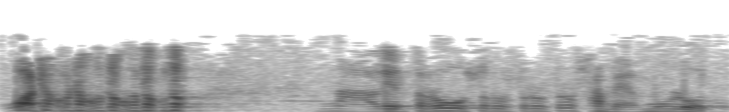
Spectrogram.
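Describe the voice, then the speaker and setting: An evangelist preacher in his eighties from Central Java, Indonesia, speaks quickly in a high voice with a Javanese accent. He delivers a testimony-style sermon, telling stories animatedly with sound effects, and the phone-quality recording has a long reverb tail and crowd noise.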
